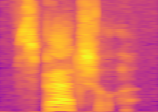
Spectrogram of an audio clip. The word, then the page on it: spatula: American English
